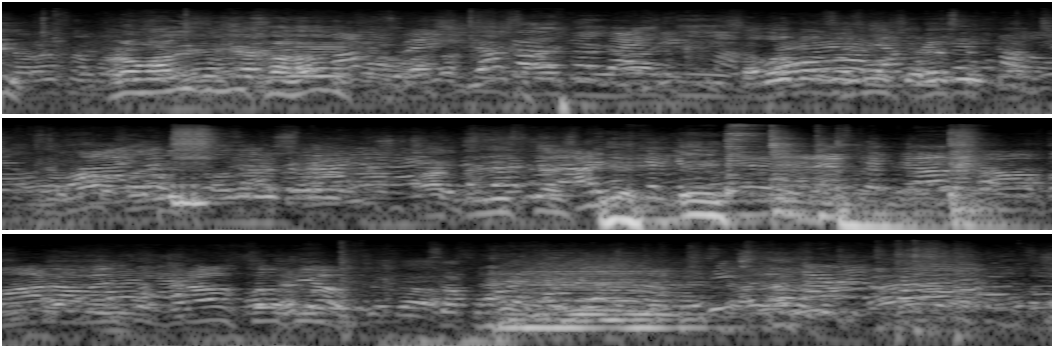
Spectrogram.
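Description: A band plays music through loudspeakers.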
